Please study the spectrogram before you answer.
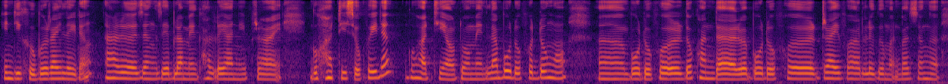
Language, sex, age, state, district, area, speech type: Bodo, female, 18-30, Assam, Kokrajhar, rural, spontaneous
